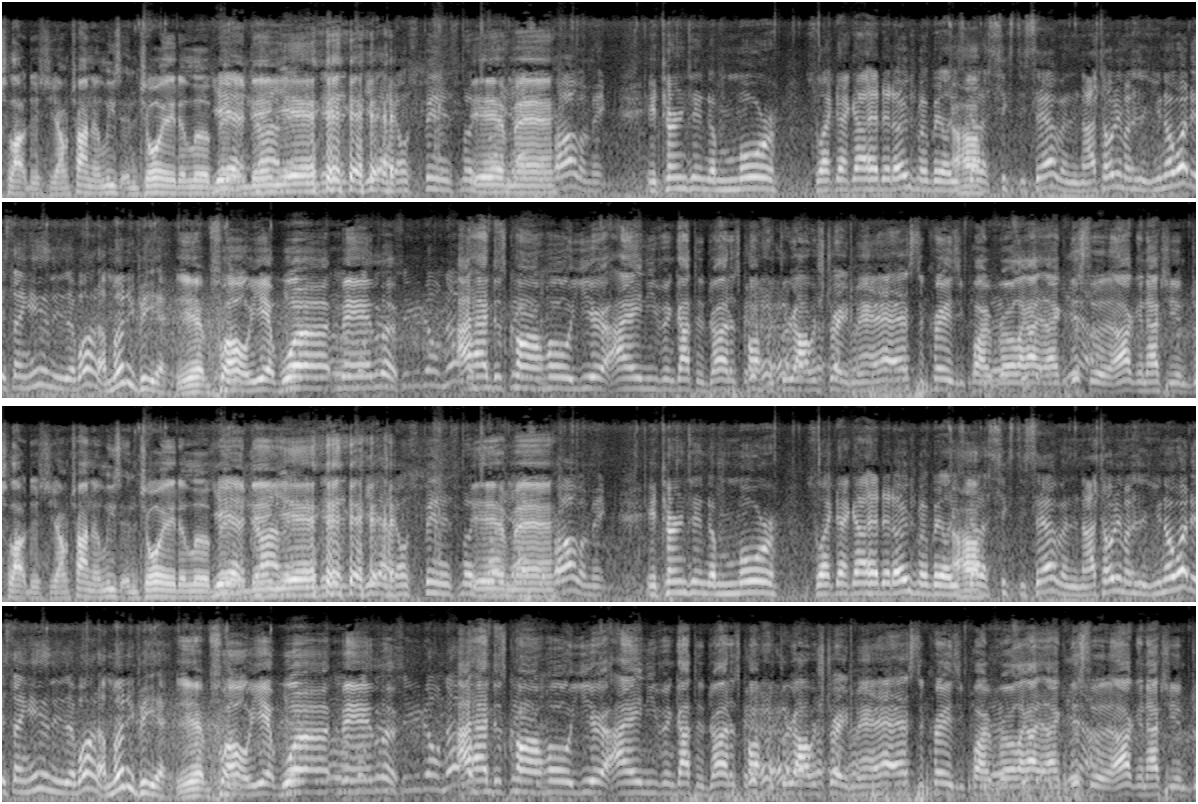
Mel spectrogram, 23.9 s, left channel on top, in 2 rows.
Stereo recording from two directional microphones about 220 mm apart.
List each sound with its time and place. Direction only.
0.0 s speech: 15° right (ahead or behind)
3.9 s speech: 45° right (ahead or behind)
4.7 s speech: 15° right (ahead or behind)
5.5 s speech: 50° right (ahead or behind)
9.6 s speech: 20° right (ahead or behind)
10.3 s speech: 45° right (ahead or behind)
13.7 s speech: 15° right (ahead or behind)
16.1 s a man's voice: 45° right (ahead or behind)
16.5 s speech: 15° right (ahead or behind)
